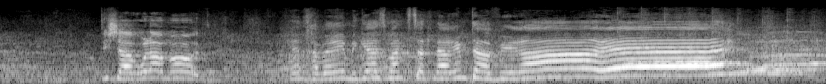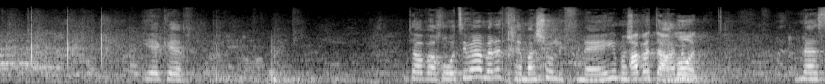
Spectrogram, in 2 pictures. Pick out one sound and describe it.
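A young woman sings into a microphone through loudspeakers in a hall.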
